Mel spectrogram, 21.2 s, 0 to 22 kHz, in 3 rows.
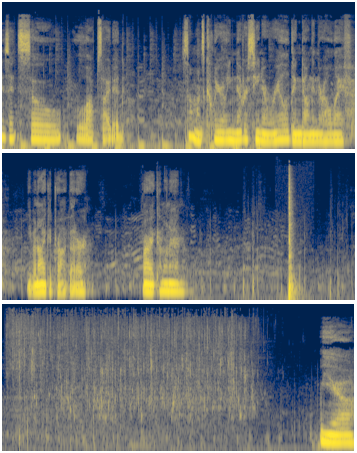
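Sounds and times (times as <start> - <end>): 
speech: 0.0 - 2.6, 3.6 - 8.8, 9.9 - 10.8, 20.5 - 20.8
tap water running while someone washes with soap: 14.1 - 19.7.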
